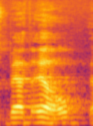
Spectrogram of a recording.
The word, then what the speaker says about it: Bethel: Now, I pronounce it that way on purpose, Bethel. That would be the Hebrew pronunciation, but also that kind of gives the meaning of the word. Beth is the word for house, and then El is the name of God, the short form.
